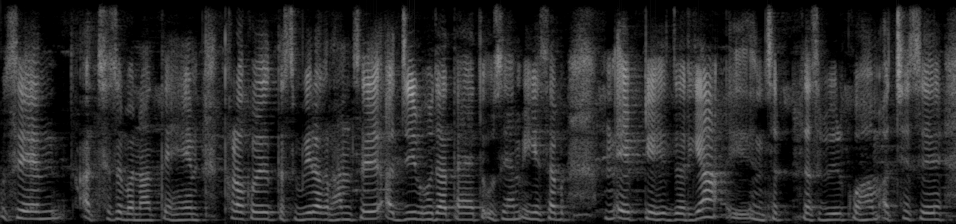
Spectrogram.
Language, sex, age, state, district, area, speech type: Urdu, female, 30-45, Bihar, Darbhanga, rural, spontaneous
